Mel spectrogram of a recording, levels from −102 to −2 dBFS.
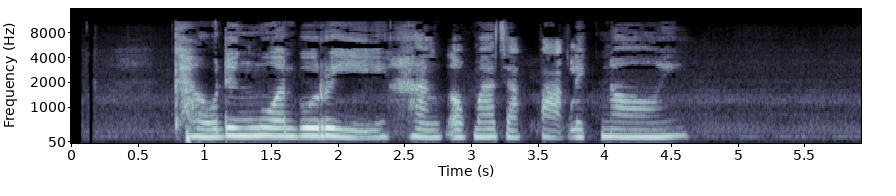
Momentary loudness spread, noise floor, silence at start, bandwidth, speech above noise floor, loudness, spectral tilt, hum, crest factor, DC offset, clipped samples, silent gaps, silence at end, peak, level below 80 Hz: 11 LU; -56 dBFS; 0.75 s; 11.5 kHz; 35 dB; -21 LUFS; -5.5 dB/octave; 50 Hz at -45 dBFS; 16 dB; under 0.1%; under 0.1%; none; 1.3 s; -6 dBFS; -60 dBFS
